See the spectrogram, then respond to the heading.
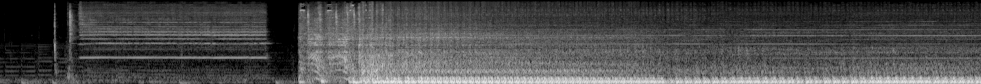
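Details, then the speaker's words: Harley-Davidson with 30k miles, running 91+ octane: loud steady high whine at key-on before engine fires and idles; owner believes fuel pump straining against clogged in-tank fuel filter, replacing filter fixed it. "hat I have a really bad sound coming from my fuel pump is what I believe um I was going to replace the whole fuel pump but decided that I'm going to start with something simple and it's a fuel pump filter"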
